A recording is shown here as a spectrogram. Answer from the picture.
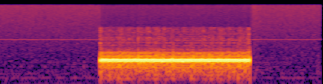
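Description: Telephone ringback tone heard over the phone line: one steady two-second ring starting about a second and a half in, the signal that the called phone is ringing and has not been answered.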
